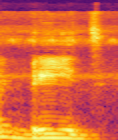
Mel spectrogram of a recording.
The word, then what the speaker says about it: bridge: तो हम इसको ब्रिज नहीं पढ़ेंगे, हम इसको पढ़ेंगे ब्रिज, और ब्रिज का मतलब पुल होता है।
